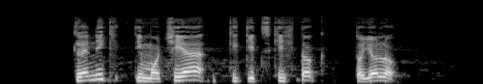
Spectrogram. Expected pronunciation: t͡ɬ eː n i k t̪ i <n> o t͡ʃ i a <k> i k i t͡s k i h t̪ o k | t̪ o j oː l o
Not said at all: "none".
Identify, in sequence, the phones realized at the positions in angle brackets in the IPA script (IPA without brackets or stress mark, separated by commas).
m, k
